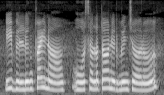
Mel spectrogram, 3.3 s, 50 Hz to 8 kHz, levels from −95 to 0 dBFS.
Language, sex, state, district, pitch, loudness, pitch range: Telugu, female, Telangana, Hyderabad, 240 Hz, -14 LUFS, 230-260 Hz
